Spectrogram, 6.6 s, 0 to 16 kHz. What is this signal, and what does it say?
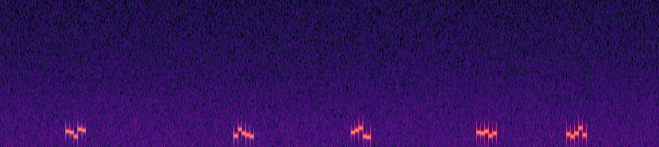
Five-tone selective call (EEA), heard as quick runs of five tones, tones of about 40 ms. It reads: 87209 30642 79921 76836 52664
